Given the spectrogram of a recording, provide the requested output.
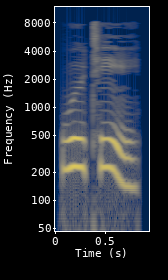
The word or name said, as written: wuti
